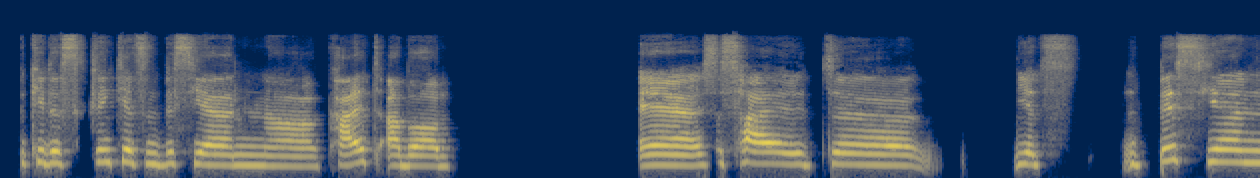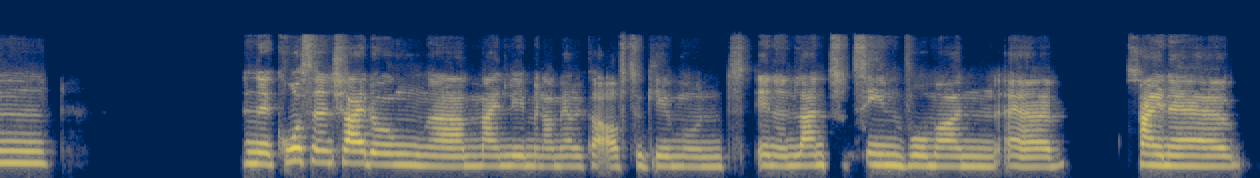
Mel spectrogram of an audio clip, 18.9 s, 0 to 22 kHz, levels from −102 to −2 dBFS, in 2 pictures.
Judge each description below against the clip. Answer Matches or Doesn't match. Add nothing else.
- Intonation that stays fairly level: Doesn't match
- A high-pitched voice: Matches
